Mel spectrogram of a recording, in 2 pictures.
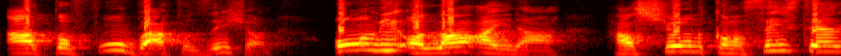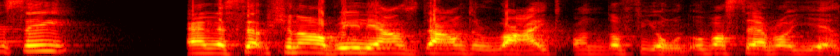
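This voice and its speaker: Fired-up Nigerian man with a high voice. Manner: passionate, emphatic, rhetorical questions. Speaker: sports talk host. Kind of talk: opinionated football commentary.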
